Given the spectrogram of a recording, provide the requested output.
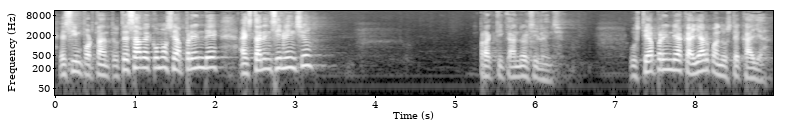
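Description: A male pastor, preaching an animated sermon and joking with his congregation. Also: on the high side, normal speed, long pauses.

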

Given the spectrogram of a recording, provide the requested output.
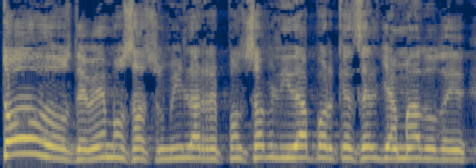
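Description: A man preaching a lively sermon, joking with and quizzing his congregation. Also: sits high, brisk. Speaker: pastor.

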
